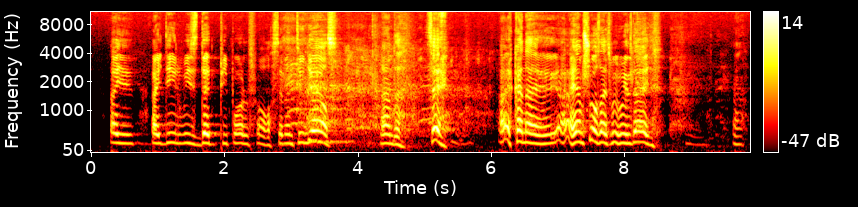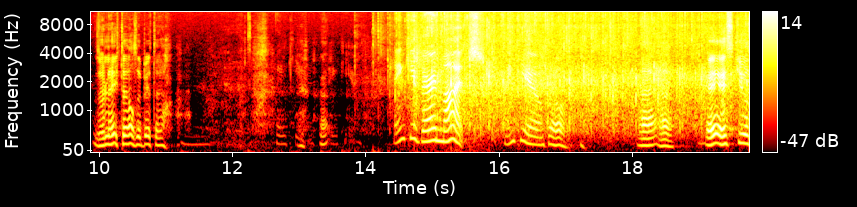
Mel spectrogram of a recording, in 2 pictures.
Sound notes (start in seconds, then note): 16.9 applause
